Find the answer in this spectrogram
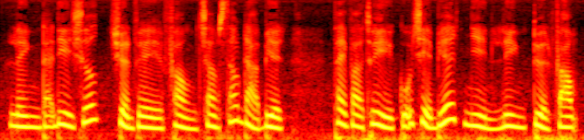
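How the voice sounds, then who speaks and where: A woman narrating a romance novel as an audiobook, in an even, steady reading voice. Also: mid-range voice, no echo.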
